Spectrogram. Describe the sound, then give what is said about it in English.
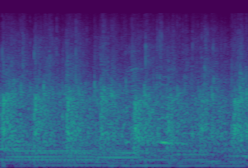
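A crowd claps steadily together in praise to God, a dense wash of hands with swelling pulses, reverberant, moderately loud with no voices on top. “Come on, somebody, give God a hand clap of praise.”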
